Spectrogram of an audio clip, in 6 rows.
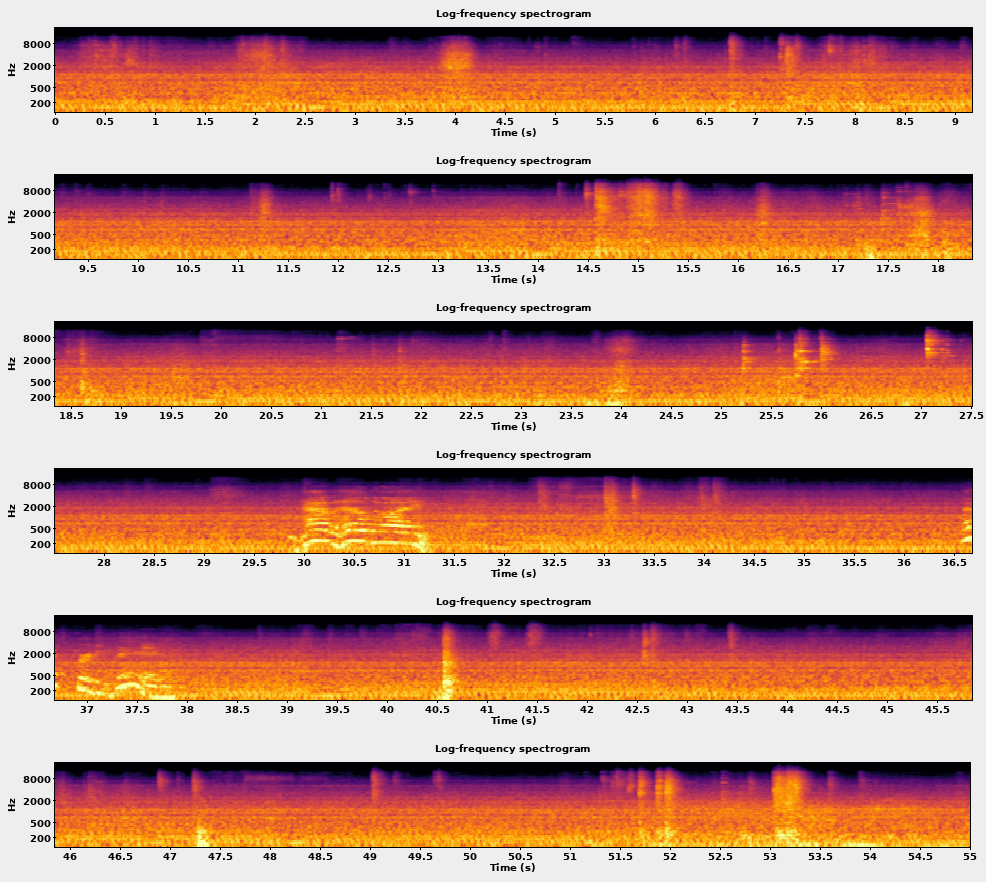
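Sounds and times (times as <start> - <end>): diesel engine idling: 0.0 - 55.0.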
